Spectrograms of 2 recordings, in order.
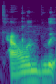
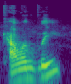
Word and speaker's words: Calendly: I even reach out to me and ask me for my Calendly. I have a Calendly. I can't even say it right. You know that link for the calendar, Calendly?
